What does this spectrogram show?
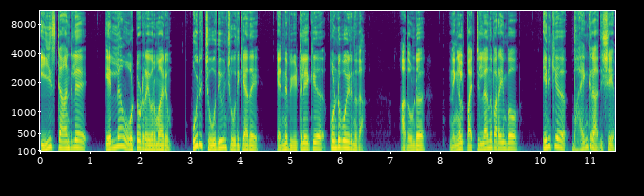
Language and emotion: Malayalam, surprised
